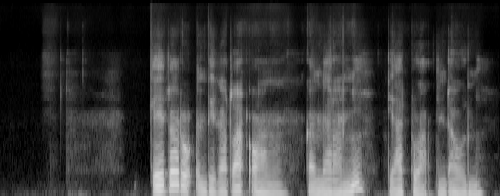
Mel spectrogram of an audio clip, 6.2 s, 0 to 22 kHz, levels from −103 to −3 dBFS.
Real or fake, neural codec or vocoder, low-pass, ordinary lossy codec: fake; codec, 44.1 kHz, 7.8 kbps, DAC; 19.8 kHz; none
